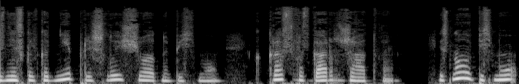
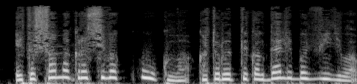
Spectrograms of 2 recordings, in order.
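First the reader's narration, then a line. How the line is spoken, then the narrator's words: Mother exclaiming. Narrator (Russian): воскликнула мама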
